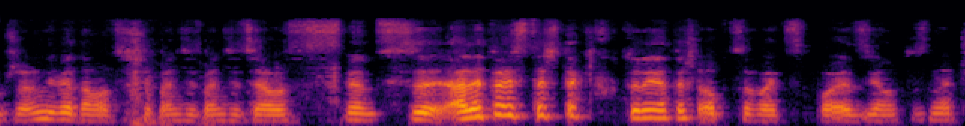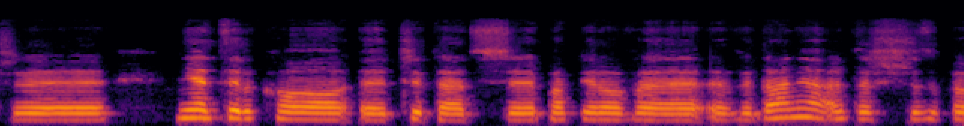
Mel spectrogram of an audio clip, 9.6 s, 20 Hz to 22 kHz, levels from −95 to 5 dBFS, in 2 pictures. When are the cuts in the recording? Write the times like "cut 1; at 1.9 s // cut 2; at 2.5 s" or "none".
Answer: cut 1; at 1.0 s // cut 2; at 1.7 s // cut 3; at 3.0 s // cut 4; at 3.5 s

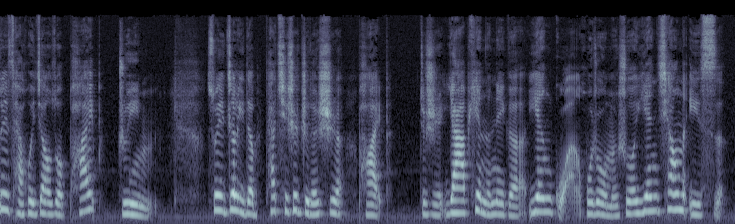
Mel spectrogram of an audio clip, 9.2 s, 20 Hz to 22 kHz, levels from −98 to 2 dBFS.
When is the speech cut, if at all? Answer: cut 1; at 3.2 s // cut 2; at 4.4 s

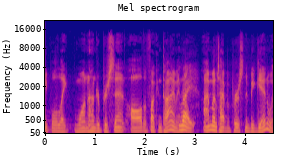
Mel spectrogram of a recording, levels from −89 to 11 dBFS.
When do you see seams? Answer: cut 1; at 3.4 s

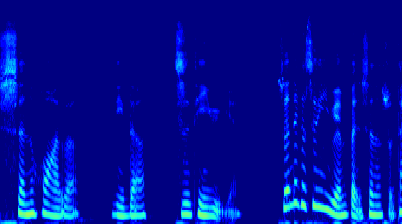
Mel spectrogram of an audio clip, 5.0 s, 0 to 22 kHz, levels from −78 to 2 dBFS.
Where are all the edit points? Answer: none

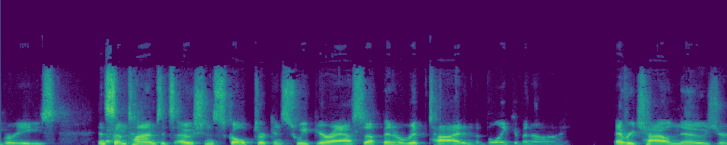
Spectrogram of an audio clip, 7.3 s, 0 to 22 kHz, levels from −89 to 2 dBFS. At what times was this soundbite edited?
cut 1; at 6.0 s

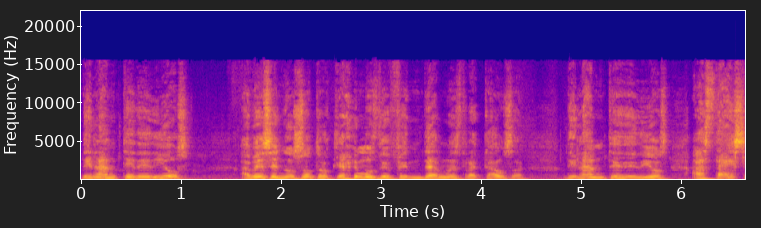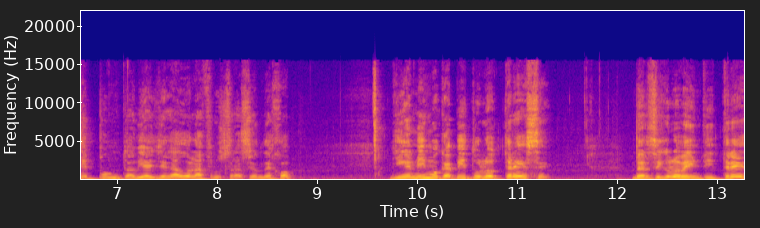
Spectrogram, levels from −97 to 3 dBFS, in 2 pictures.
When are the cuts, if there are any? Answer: none

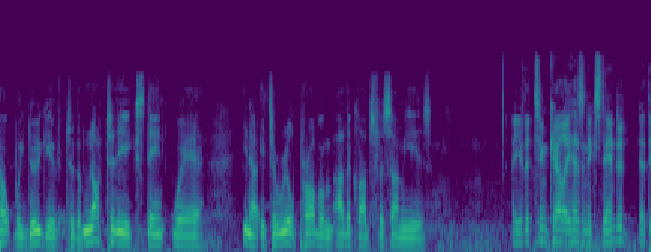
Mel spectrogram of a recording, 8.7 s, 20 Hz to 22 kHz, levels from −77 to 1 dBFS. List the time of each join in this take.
cut 1; at 1.1 s // cut 2; at 3.4 s // cut 3; at 4.4 s // cut 4; at 7.0 s

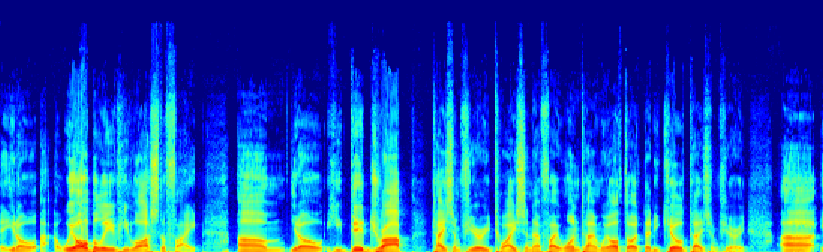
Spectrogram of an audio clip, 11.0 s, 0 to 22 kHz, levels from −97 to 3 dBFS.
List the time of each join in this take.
none

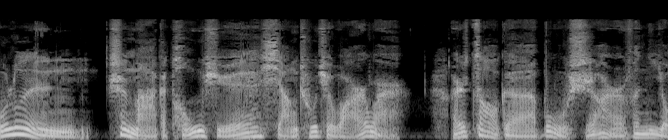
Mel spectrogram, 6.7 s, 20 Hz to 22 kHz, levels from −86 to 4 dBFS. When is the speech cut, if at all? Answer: cut 1; at 1.0 s

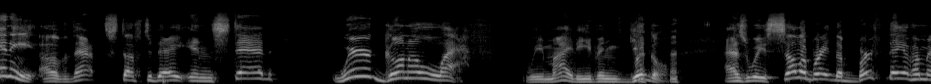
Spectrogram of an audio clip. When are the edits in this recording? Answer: none

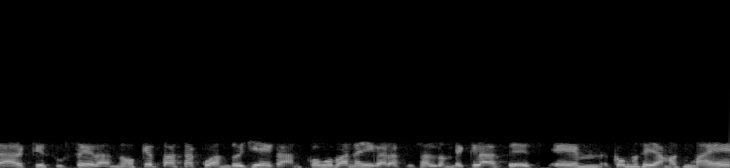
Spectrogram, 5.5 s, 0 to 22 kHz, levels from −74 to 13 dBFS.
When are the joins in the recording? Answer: cut 1; at 4.1 s

